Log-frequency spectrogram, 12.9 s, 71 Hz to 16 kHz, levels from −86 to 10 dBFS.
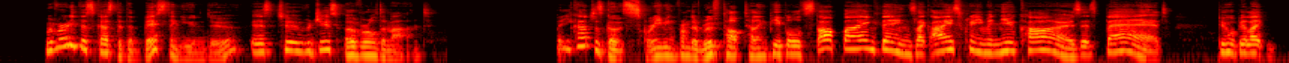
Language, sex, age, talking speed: English, male, 30-49, 190 wpm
